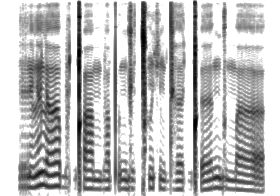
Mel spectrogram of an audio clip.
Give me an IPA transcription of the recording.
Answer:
r ə̃ l ə̃ l ʌː b ɒ ǃʼ ɒː m b ɒ pʼ ʊ ŋ ɡ ɪː ǀʰ ũ ç ə̃ b dʱ əː ǃʼ əː ŋ ɡ u m ʌː

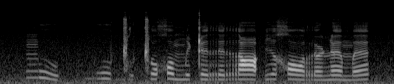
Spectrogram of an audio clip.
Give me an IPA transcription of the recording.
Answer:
m u | bʱ u ɡ͡ǁ u ǁ u χ ʊ m i ʈ ɪ r ɪ r ɑ ʔ i χ ɔ r ə˞ ɳ ɛ m ɛ

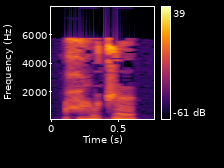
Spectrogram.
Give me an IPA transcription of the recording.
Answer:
ħ ɑ̤ w t͡ʃ ø

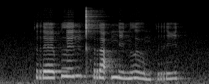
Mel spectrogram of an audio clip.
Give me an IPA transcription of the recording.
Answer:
p r ɛː˦˥ p l e˥˩ n kʰ r a˦˥ ʔ n i˦˥ n l ɯː˧ m p r i˥˩ t̚

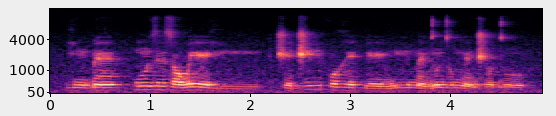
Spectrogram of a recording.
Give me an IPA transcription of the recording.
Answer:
ɣ ĩ˨ ɓ ɛ̃˧ | b ũ˦ z ɨ˦ z ɔ˧ w eː˦˨ ɣ iː˨ | t͡ʃ e˨ d͡ʒ iː˦ f o˧ ɣ e˧ ɡ͡b eː˨ ŋ iː˧ m ɛ̃˨ d ũ˦ d u˧ ŋ ɛ̃˨ d͡ʒ o˨ d ũ˨

